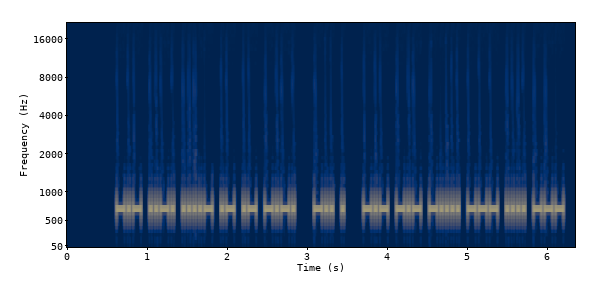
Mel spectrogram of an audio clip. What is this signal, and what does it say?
Morse code, heard as a keyed tone, about 36 wpm, 700 Hz. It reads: KF4AAC DE KK6OHO
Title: USA Callsign DE Callsign 35wpm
